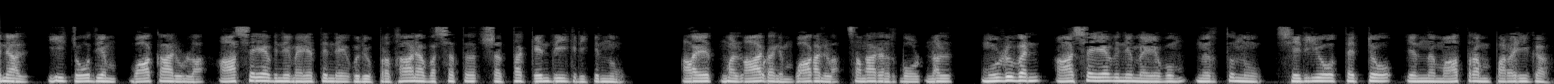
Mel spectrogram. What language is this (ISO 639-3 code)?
mal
